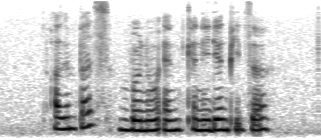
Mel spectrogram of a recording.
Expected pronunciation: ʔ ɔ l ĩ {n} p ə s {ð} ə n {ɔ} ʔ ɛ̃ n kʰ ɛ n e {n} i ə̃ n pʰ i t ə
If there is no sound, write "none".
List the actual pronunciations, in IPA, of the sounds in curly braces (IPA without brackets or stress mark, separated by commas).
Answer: m, v, o, d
